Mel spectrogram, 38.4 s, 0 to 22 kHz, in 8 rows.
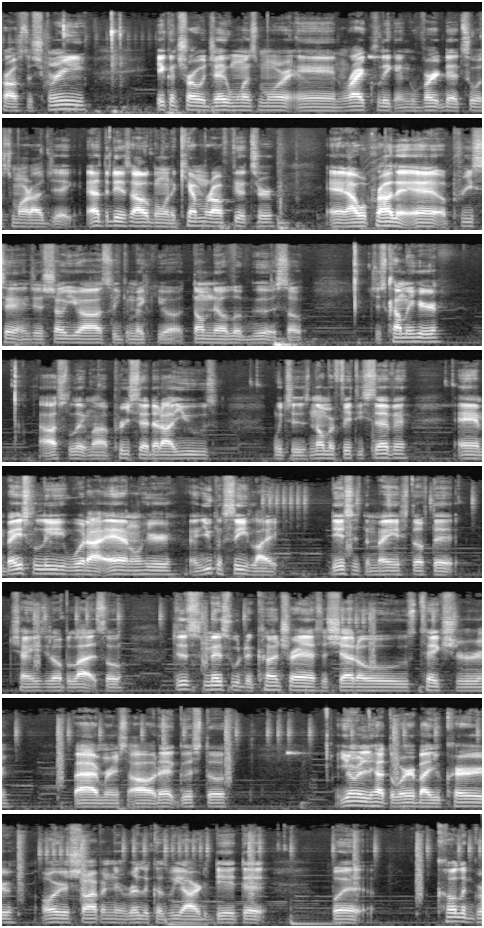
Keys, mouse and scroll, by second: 2.9 click, 3.7 click, 4.7 click, 5.2 click, 6.2 click, 6.9 space, 13.3 click, 13.9 click, 15.3 click, 16.9 click, 18.8 click, 21.9 click, 23.0 click, 24.2 click, 31.5 click, 35.1 click, 36.4 click.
